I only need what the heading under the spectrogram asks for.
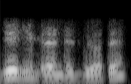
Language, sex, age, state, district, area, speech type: Urdu, male, 45-60, Uttar Pradesh, Rampur, urban, conversation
